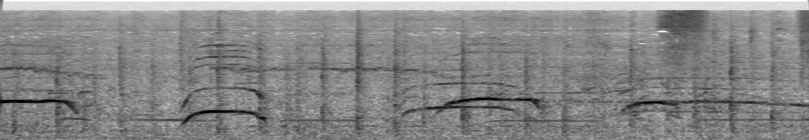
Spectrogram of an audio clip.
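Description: A mountain train carrying passengers rumbles steadily along the track with rhythmic clickety-clack beats, while recurring high squealing tones rise and fall over the constant rolling noise.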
